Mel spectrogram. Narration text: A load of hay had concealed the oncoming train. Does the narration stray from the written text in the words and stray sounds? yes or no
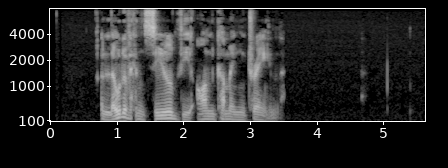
yes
